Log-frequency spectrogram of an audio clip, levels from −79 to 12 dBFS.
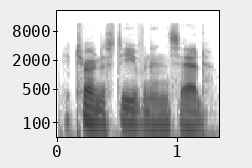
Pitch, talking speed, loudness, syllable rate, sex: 90 Hz, 265 wpm, -19 LUFS, 6.7 syllables/s, male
